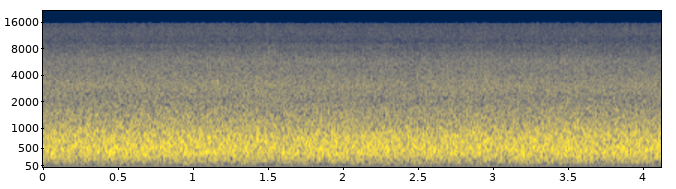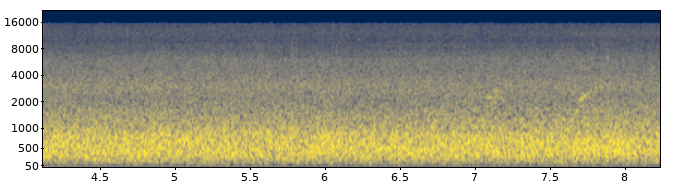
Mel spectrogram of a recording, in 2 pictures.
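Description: Fast river water rushing over rocks through white-water rapids, a steady, even rushing with no breaks.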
